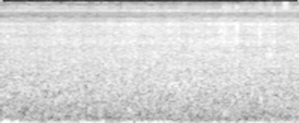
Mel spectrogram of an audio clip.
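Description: Ocean waves surge and wash over a reef edge on a Jamaican shore, a steady rushing roar with wind buffeting the microphone.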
